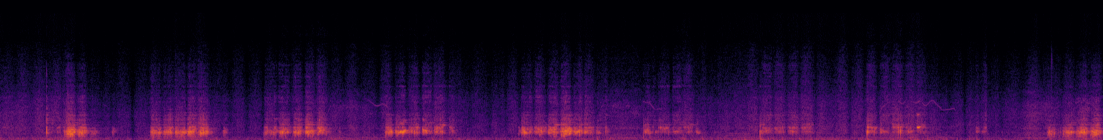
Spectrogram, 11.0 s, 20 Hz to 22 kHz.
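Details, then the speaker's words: Kawasaki ZX9R cylinder head valve being hand-lapped with coarse grinding paste: coarse rasping strokes roughly every second, gritty and scratchy, seat not yet bedded in; tone turns smooth when lapped in. "And as you're doing this, you'll you'll hear a change in tone as you're doing it. So, it's quite you can hear the grinding going on now."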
